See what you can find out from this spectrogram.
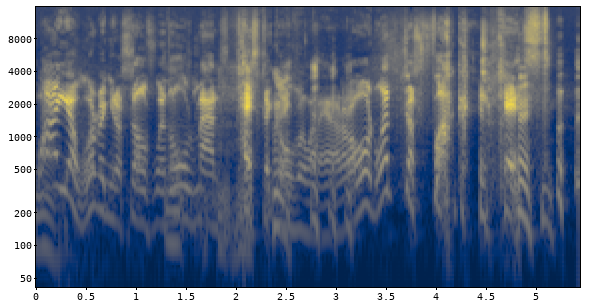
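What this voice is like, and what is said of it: Gruff dwarf character voice. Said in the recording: “That's my first Gimli impression. ... Maybe the best ever.”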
